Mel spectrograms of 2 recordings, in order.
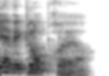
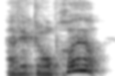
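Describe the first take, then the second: First: AVEC L'EMPEREUR announced with a falling end; "avec l'empereur" told emphatically, dropping at the close; emphatic statement. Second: "avec l'empereur" echoed as a question, rising at the end; listeners' questioning echo, rising on "l'empereur". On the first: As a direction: state "avec l'empereur" as startling news, ending down. Narrator states whom he met. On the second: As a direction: repeat "avec l'empereur" back in disbelief, voice lifting. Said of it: "répéta l'assistance". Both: A narrator's reading.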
